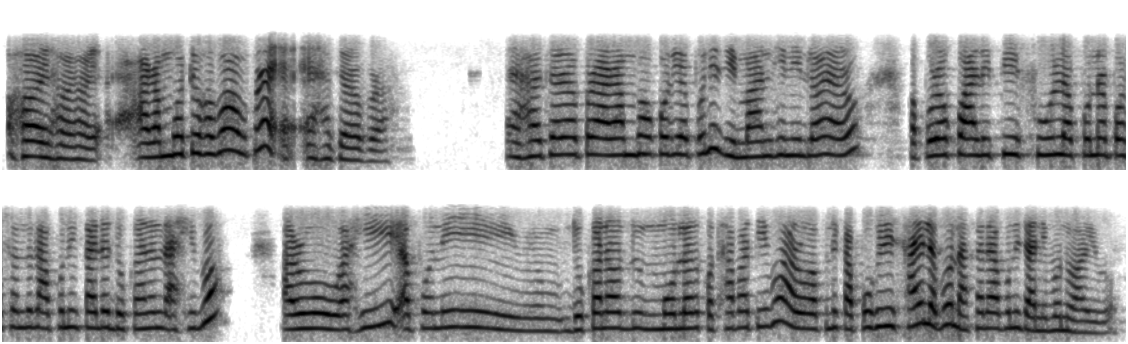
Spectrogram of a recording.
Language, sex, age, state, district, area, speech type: Assamese, female, 30-45, Assam, Nagaon, rural, conversation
